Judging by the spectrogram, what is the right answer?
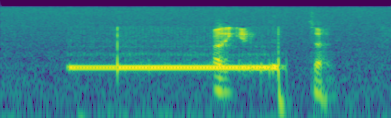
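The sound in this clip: A telephone call tone sounds as a single steady, mid-pitched beep lasting about one and a half seconds. It ends with a click, and brief talk overlaps its end.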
